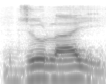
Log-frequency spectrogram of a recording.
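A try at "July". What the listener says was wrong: একটু লম্বা হবে আমরা জুলাই, এই জুলাইটা হয় কিন্তু ব্রিটিশরা যেভাবে বলে আমরা যদি ওই উচ্চারণ আনতে চাই তখন আমরা একটু একটু লম্বা করে ফেলবো।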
